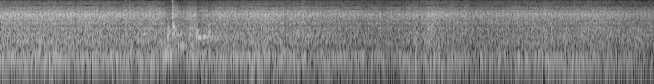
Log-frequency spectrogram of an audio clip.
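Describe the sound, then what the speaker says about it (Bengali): A car engine running overhead in the horror game Evil Nun: a steady low rumbling drone that holds at a fairly even level throughout, with no talk over it. "উপরে গাড়ির শব্দ পাইলাম"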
